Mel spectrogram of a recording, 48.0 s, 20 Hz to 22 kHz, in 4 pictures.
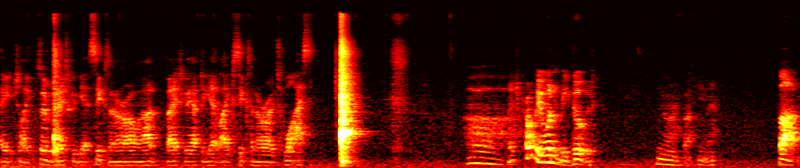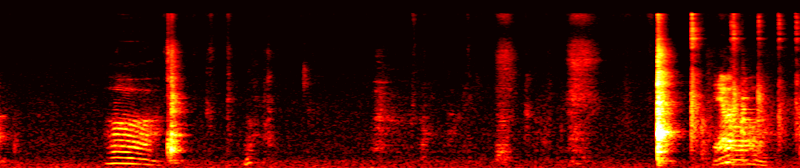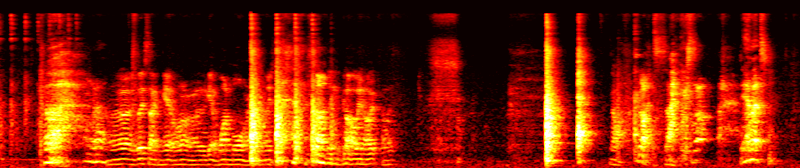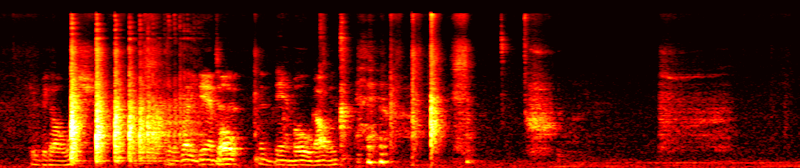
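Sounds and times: ping-pong balls bouncing on cups: 0:21.8 - 0:24.7, 0:37.1 - 0:39.0.

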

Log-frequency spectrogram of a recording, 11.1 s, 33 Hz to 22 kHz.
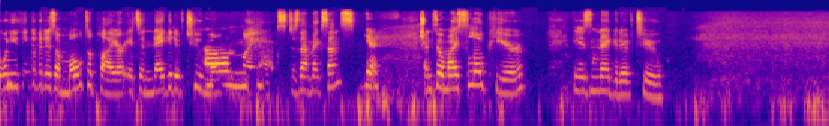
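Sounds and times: steady hiss: 0:09.2 - 0:11.0.

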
